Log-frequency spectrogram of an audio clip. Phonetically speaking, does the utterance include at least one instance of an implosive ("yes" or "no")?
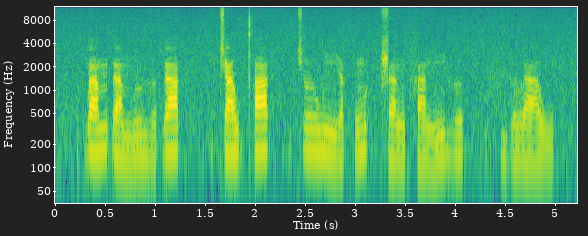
yes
